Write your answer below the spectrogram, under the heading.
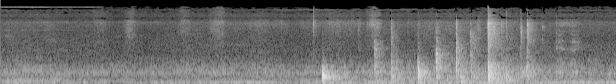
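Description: An empty plastic cat litter tray knocking and clattering as a cat climbs into it and settles, a quick run of sharp knocks over about two seconds after a quiet start.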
